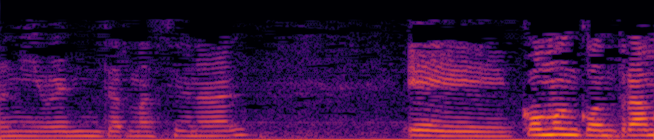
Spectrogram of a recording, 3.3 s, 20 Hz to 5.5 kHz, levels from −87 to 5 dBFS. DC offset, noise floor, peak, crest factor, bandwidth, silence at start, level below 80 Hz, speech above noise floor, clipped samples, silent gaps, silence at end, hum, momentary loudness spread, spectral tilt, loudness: 4%; -49 dBFS; -10 dBFS; 18 dB; 4.9 kHz; 0 s; -54 dBFS; 22 dB; under 0.1%; none; 0 s; none; 16 LU; -9.5 dB/octave; -29 LUFS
